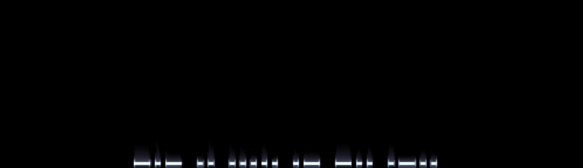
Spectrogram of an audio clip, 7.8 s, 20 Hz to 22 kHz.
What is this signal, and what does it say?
Morse code, heard as a keyed tone, about 17 wpm, 700 Hz. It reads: KI5ADL
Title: USA Call Signs - 6 Characters - Repeated 3x - 17wpm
